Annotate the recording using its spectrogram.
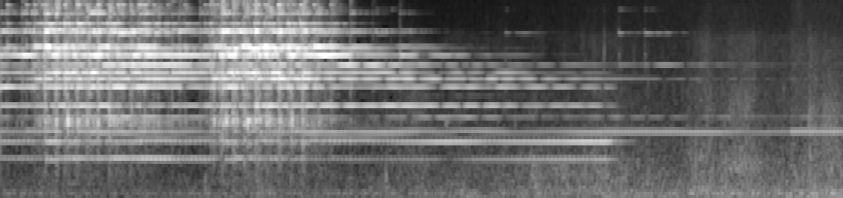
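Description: Altar bells rung at the elevation of the consecrated host: shaken again about half a second and two seconds in, then left to ring out and fade over several seconds.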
